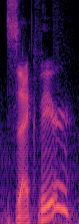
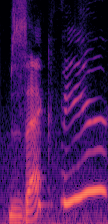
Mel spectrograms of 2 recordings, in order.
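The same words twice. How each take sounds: First: It is said as a plain, mild question. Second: It is said as a strong, insistent question. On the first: "like I'm asking" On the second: "like I'm really asking"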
